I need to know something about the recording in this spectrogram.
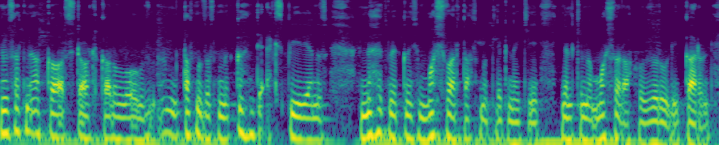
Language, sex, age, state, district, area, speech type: Kashmiri, male, 30-45, Jammu and Kashmir, Budgam, rural, spontaneous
